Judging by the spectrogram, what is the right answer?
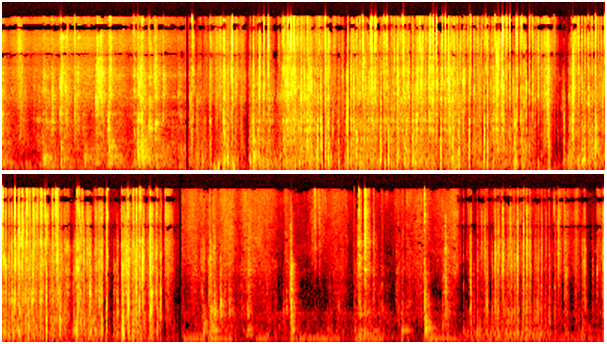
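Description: A screwdriver drives in the mounting screws of a GFCI outlet as the wired outlet is pushed into a plastic electrical box: rapid scraping and clicking of metal and plastic. After about ten seconds come sparser, separate clicks as a wall plate is fitted and its screw turned.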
